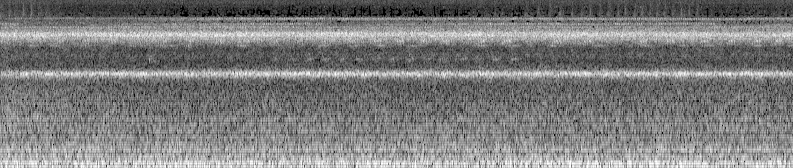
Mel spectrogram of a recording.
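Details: Loud cicadas at night in Omaha: a steady, unbroken insect chorus of high, even ringing tones with no pauses throughout, over a constant low rumble of distant background noise.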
